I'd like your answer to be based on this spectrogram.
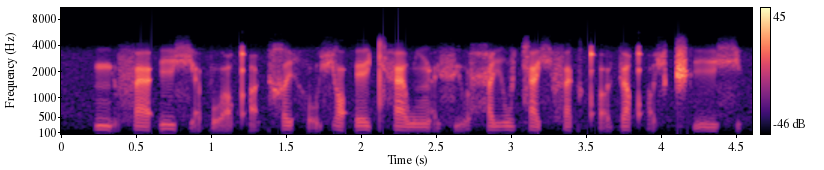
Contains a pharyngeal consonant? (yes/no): yes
